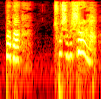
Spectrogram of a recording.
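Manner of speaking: put-on high, loud child-fox yell; little foxes crying out. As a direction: shout it high like an alarmed fox cub calling Dad. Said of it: "小狐狸们大叫道". (小狐狸高声大叫)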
